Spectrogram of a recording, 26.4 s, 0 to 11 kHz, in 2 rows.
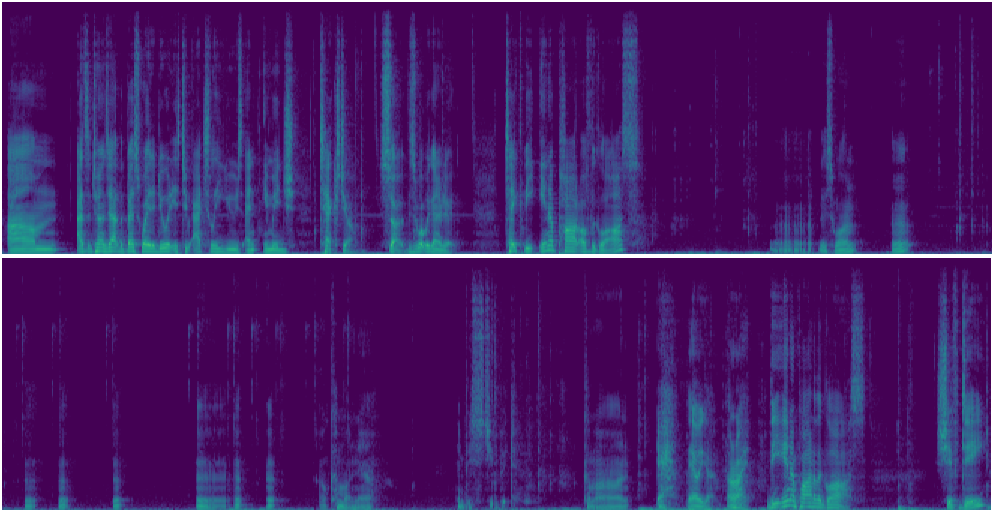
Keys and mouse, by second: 4.6 Tab, 5.4 Tab, 6.8 z, 7.9 middle click, 8.4 middle click, 10.6 z, 19.5 middle click, 21.6-23.1 drag, 25.1 shift+d.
